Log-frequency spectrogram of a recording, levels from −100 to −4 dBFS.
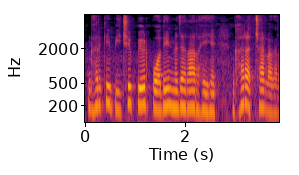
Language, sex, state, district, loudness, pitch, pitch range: Hindi, female, Uttar Pradesh, Hamirpur, -30 LUFS, 185 Hz, 175-205 Hz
